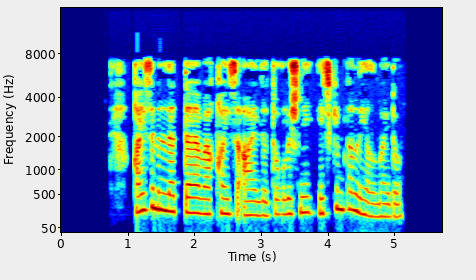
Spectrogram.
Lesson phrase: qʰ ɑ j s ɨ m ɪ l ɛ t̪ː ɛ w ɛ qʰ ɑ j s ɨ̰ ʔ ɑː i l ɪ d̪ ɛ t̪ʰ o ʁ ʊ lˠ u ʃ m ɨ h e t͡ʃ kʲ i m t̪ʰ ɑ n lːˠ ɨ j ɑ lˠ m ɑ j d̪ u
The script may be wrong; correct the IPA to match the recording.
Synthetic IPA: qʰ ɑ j s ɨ m ɪ lː ɛ t̪ː ɛ v ɛ qʰ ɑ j s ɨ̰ ʔ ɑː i l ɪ d̪ ɛ t̪ʰ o ʁ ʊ lˠ u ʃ n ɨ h e t͡ʃ kʲ i m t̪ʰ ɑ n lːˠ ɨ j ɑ lˠ m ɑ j d̪ u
